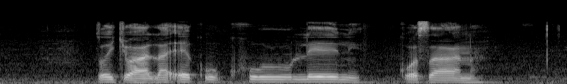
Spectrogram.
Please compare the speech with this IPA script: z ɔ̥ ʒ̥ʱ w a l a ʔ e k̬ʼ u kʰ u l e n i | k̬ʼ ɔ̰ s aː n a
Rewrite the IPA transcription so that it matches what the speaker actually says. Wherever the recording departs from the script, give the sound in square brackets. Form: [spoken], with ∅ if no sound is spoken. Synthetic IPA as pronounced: z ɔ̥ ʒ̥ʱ w a l a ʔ e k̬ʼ u kʰ u l e n i | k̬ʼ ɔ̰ s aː n a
